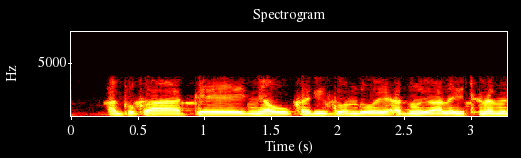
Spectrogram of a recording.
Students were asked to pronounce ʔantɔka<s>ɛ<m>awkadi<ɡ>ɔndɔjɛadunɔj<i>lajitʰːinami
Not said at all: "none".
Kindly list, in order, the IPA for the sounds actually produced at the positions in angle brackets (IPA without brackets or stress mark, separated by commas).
t, ɲ, ɡ, a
